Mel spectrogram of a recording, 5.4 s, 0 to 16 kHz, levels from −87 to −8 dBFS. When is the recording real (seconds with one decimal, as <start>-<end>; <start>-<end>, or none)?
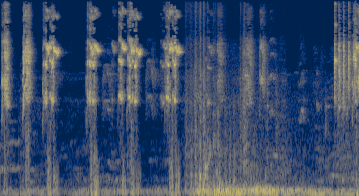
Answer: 0.0-5.4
